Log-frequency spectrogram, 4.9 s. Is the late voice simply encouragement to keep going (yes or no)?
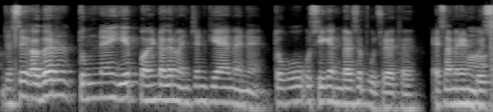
no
